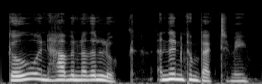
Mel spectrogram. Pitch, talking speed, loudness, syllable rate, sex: 200 Hz, 250 wpm, -13 LUFS, 6.0 syllables/s, female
